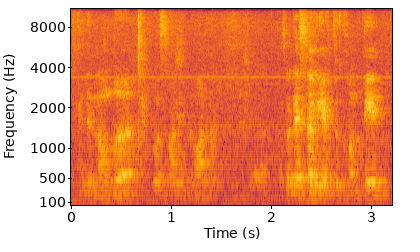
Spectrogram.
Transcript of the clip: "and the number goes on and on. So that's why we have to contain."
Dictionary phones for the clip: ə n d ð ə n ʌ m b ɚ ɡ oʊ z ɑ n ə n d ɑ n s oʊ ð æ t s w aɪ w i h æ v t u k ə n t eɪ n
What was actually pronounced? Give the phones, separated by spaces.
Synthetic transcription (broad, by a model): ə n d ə n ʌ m b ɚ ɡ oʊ s ɑ n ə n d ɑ n s oʊ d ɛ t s w aɪ w i h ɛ f t u k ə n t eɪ n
